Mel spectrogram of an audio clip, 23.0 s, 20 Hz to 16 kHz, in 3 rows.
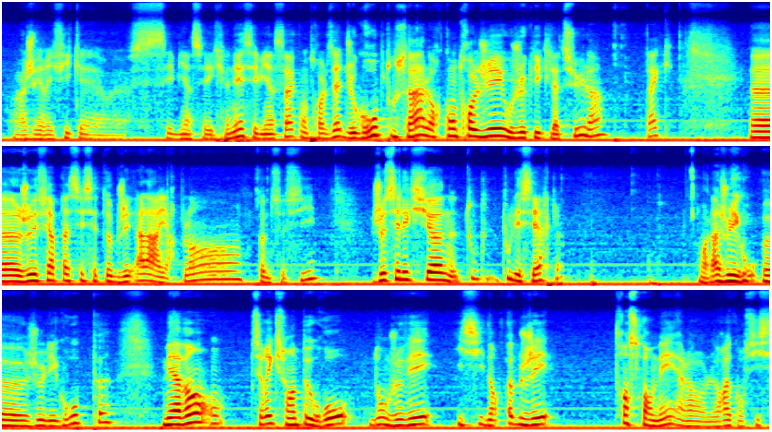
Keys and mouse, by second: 0.4-2.3 drag, 6.3 click, 10.4 click, 12.2-13.1 drag, 13.4-14.3 shift+drag, 20.5 click.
